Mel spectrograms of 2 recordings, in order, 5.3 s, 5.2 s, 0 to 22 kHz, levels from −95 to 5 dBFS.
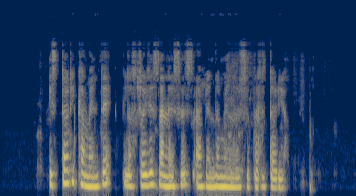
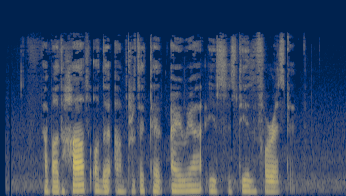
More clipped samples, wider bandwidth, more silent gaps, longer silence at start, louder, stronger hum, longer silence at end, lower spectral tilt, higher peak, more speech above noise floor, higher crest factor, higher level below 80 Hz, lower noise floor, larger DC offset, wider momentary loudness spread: neither; second, 9 kHz vs 11.5 kHz; neither; about the same, 0.75 s vs 0.65 s; first, -16 LUFS vs -25 LUFS; neither; second, 0.65 s vs 0.8 s; first, -7 dB/octave vs -5.5 dB/octave; about the same, -4 dBFS vs -2 dBFS; first, 65 dB vs 29 dB; second, 14 dB vs 24 dB; about the same, -56 dBFS vs -54 dBFS; first, -81 dBFS vs -53 dBFS; neither; second, 9 LU vs 13 LU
